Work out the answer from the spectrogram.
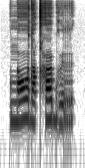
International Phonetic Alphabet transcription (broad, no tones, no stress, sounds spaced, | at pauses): n ɔː d æ qʰ ɯ b ɯ r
